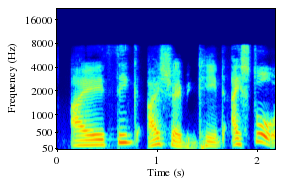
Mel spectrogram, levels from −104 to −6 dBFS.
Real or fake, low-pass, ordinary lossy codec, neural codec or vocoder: fake; none; none; codec, 16 kHz, 0.5 kbps, X-Codec, WavLM features, trained on Multilingual LibriSpeech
